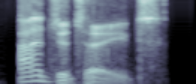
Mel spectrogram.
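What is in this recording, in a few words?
"agitate", British English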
